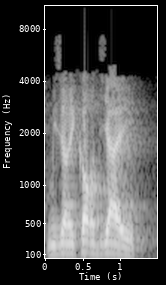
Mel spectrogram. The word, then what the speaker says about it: Misericordiae: A-E, c'est E, hein, c'est pas A-E, Misericordiae.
